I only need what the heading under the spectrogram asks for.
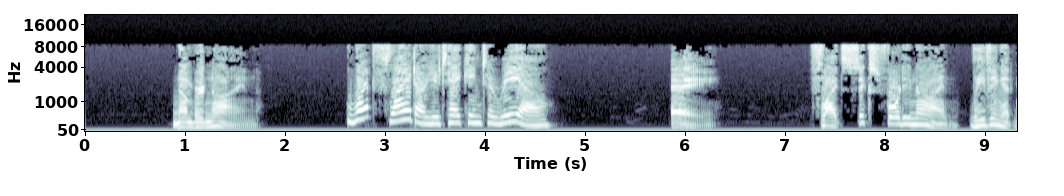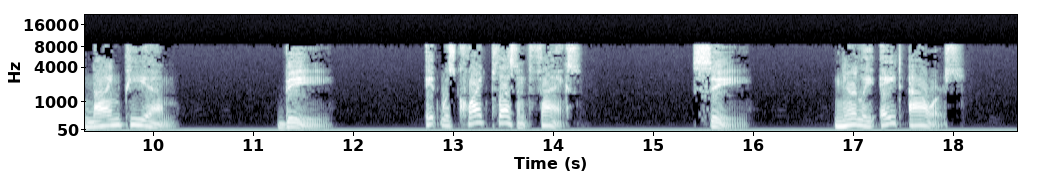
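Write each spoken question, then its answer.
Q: What flight are you taking to Rio?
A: A: Flight 649, leaving at 9 p.m.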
